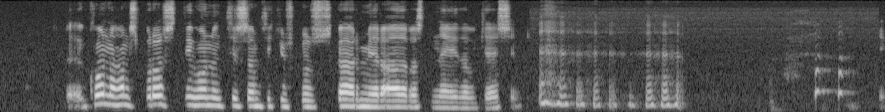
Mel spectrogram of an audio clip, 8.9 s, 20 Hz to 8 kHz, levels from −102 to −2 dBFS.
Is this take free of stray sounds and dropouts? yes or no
no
